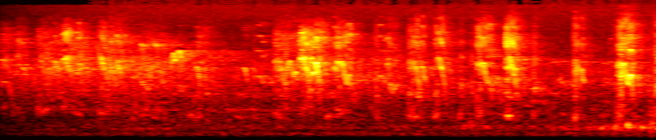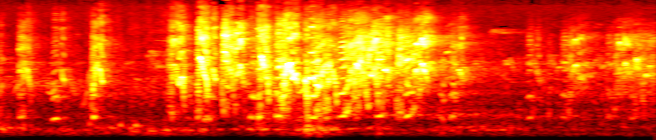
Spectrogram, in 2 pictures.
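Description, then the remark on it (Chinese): A flock of Crimson Rosella parrots squawking and chattering continuously, harsh bright calls overlapping in dense bursts that grow louder toward the end, with no voices present. “他们那边有很多 Crimson Rosella，它是跟那个 Eastern Rosella 相比呢，不同之处呢，就是它的颜色是大片的红色跟大片的蓝色相间的，这个呢也是一种。”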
